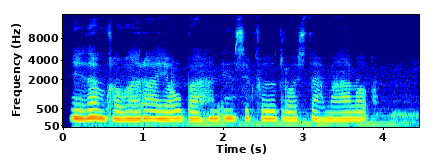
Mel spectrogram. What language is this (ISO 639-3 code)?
som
